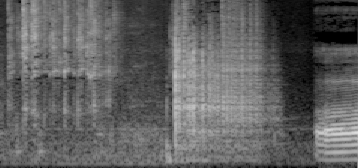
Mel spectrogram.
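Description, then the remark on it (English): Four dice are rolled for a difficult spirit check in a game. They rattle and clatter across a hard surface, with a sharp clack midway and a tumbling roll that settles, fairly loud, followed by a brief voice at the end. “Yeah, okay. I think I'll go with that. It'll be a difficult spirit check. Yep, though. Got it. So, four dice.”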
